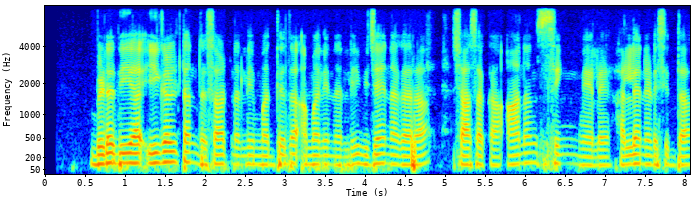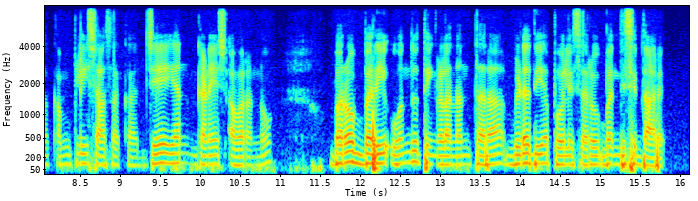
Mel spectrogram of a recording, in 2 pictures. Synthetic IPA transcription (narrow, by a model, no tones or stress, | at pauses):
biɽɐd̪ijɐʔiːɡɐlʈɐnɾisaːɾʈnɐlːimɐd̪ʱjɐd̪ɐʔɐmɐlinɐlːiʋid͡ʒɐjɐnɐɡɐɾɐʃaːsɐkɐʔaːnɐnsiŋɡme̞ːle̞hɐljɐniɽesid̪ːɐkɐmpliʃaːsɐkɐd͡ʒeːɐnɡɐɳeːʃɐ̰ʋɐɾɐnːu | bɐɾobːɐɾiʔo̞nd̪ut̪iŋɡɐɭɐnɐnt̪ɐɾɐbiɽɐd̪ijɐpoːlisɐɾubɐnd̪isid̪ːaːɾe̞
